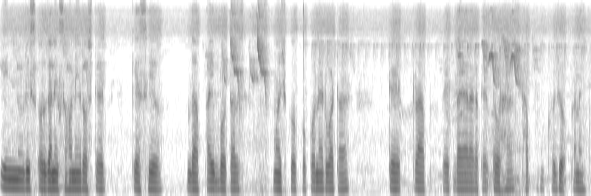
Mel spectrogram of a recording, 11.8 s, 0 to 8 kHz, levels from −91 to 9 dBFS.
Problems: background sounds at intervals, low volume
